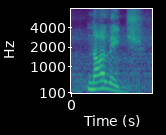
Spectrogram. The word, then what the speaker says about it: knowledge: English alam natin mga English mahig sila sa silent letter for example knowledge pagulat mo may k k o w l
